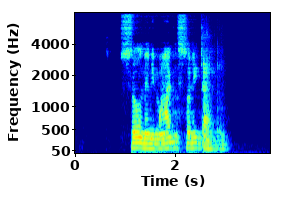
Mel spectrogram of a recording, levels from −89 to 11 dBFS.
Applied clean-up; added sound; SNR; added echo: neural mask model DeepFilterNet 3.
